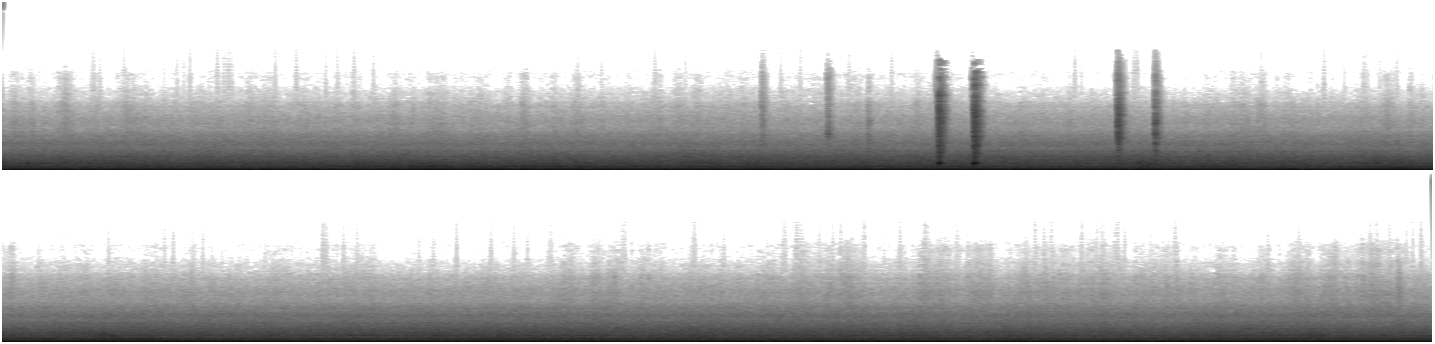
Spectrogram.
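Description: Steady low rumble of a tilting electric train running through a tunnel, heard from the driver's cab, with a faint steady hum over it. A few sharp clicks come in two quick pairs about a third of the way in.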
